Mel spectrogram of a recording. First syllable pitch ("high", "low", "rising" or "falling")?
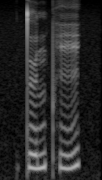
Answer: rising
